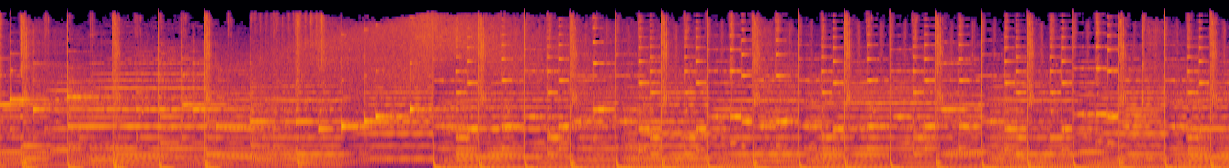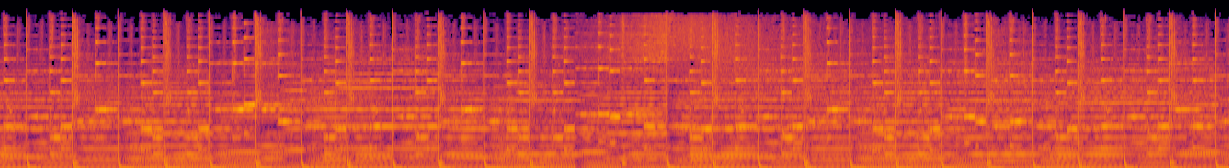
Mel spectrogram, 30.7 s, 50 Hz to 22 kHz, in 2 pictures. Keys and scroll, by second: 0.7 space, 1.6 ctrl+x, 2.6 ctrl+b, 3.0 space, 8.2 space, 9.2 ctrl+x, 10.1 ctrl+b, 15.2 alt+space, 18.4 space, 19.0 ctrl+v, 20.4 space, 27.9 space, 29.0 space, 29.7 space, 30.3 space.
